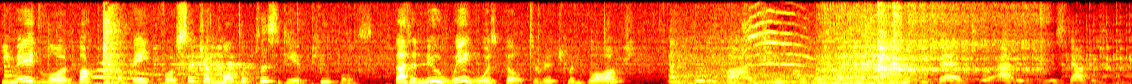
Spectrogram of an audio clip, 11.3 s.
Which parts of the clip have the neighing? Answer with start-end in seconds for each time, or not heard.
1.3-3.0, 7.9-9.3.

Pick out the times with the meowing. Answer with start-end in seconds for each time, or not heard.
0.0-2.4, 6.7-8.5.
